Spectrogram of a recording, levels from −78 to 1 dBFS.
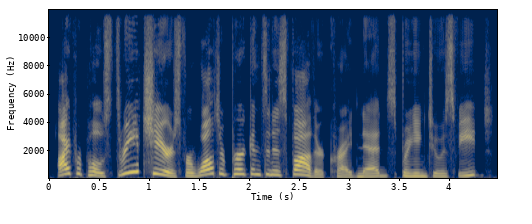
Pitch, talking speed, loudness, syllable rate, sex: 260 Hz, 215 wpm, -19 LUFS, 5.4 syllables/s, female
